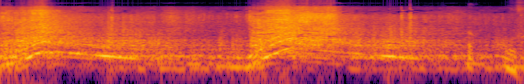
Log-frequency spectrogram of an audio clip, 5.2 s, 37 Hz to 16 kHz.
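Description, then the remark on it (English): An early-model car with a 5.7 12-cylinder engine revs loudly, climbing and dropping in pitch in a couple of throaty surges, with a steady rumbling idle between them and no one talking. “It was one of the early model cars, 5.7 12-cylinder engine.”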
